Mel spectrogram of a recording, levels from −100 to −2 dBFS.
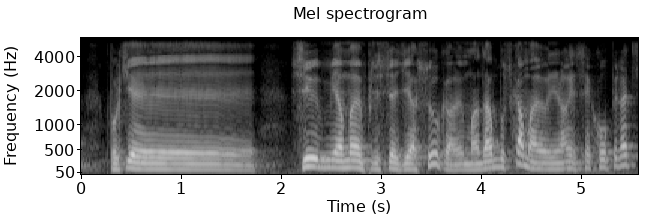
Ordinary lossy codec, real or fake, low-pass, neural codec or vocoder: none; real; 5.4 kHz; none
